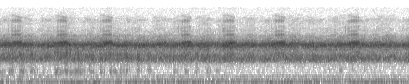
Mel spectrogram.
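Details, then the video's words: Many frogs calling together late at night in rice fields near Nagaoka, Niigata, Japan; steady unbroken croaking chorus with layered high bands and quick pulsing clicks underneath, no other sounds. "The frog sound at mid night (環境,自然音 -深夜のカエル大合唱-)"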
